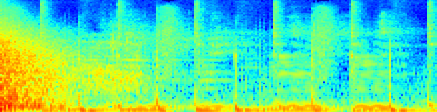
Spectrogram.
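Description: The tail of a loud crash-like sound effect fading out at the start, then background music.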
